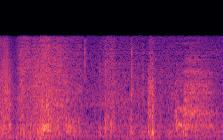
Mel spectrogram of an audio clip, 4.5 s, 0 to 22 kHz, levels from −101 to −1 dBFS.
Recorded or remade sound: recorded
